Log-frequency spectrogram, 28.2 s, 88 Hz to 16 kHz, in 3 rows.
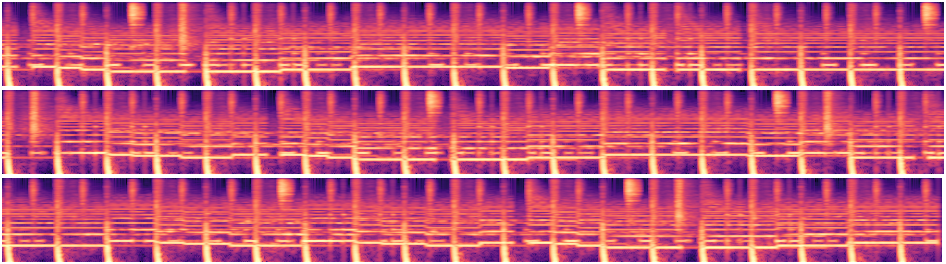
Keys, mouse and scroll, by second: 4.0 click, 6.8-7.7 drag, 9.2 click, 10.3 click, 11.3 click, 12.2 click, 13.0-13.6 drag, 14.0 click, 15.1 click, 16.7 click, 18.2 click, 19.2 click, 21.2 click, 22.1 BackSpace, 22.5 Return, 25.6 ctrl+scroll up 2, 26.5 click, 27.2 ctrl+scroll up 2, 27.7-28.1 ctrl+scroll down 3.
